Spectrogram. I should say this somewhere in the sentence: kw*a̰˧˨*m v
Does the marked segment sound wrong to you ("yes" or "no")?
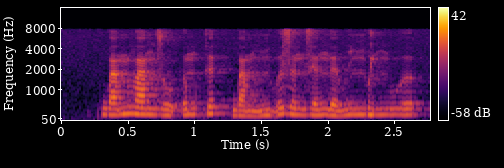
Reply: yes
